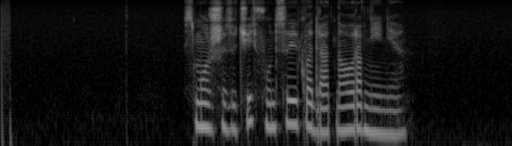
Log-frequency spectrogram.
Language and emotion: Russian, neutral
